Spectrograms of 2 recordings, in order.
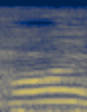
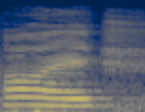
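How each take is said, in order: First: The greeting is lively and high in energy. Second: The greeting is flat and low in energy. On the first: The speaker is glad to see the other person. "I'm like, oh my God, Krishana" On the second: The other person seems uninterested. "doesn't sound as trippy"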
